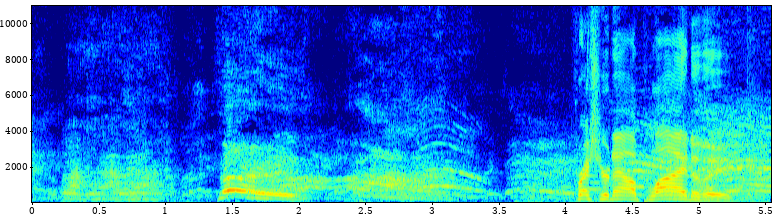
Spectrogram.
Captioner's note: crowd chatter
